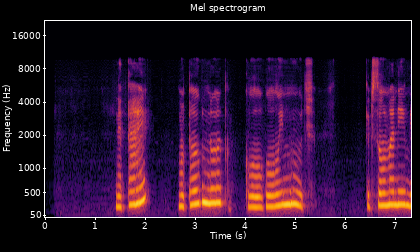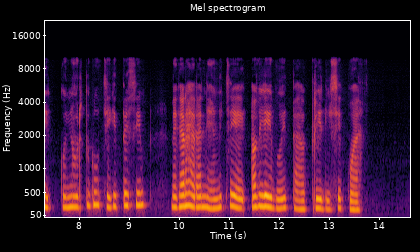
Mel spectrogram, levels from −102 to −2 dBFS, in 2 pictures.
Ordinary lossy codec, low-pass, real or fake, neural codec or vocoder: none; 9.9 kHz; fake; autoencoder, 22.05 kHz, a latent of 192 numbers a frame, VITS, trained on one speaker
